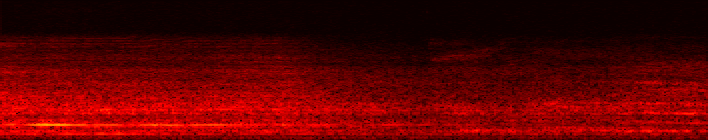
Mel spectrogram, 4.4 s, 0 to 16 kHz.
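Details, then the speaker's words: MJX 7304 Polo 1/7 RC car on its second LiPo: steady mid-pitched whine over the motor as soon as it accelerates and also on deceleration, fading as it slows; gear or drivetrain noise, source not found. "Là, ça va, et dès que j'accélère, voilà, dès que j'accélère, c'est mort. Ou à la décélération aussi."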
